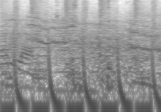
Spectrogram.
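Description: An off-road rally car skids in the Forza Horizon racing game, a continuous engine drone cut by repeated tire-scrub sweeps roughly every fifth of a second, loud and close, with a voice talking over it.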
